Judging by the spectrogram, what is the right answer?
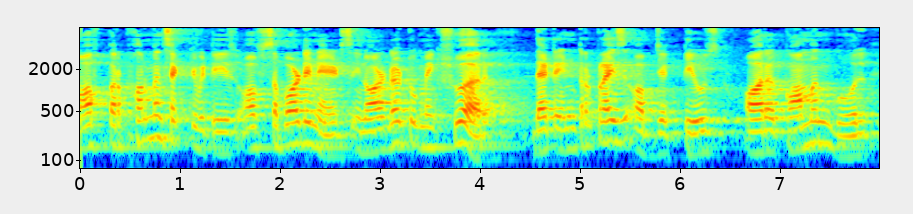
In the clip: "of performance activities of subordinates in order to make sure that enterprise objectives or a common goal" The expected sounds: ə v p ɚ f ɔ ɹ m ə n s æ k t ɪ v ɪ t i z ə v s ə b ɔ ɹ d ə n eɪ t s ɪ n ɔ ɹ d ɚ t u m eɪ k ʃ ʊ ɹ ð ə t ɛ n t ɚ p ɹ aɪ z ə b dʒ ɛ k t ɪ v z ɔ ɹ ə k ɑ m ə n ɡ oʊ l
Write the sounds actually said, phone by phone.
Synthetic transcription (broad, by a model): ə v p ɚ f ɔ ɹ m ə n s æ k t ɪ v ɪ t i z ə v s ə b ɔ ɹ d ə n eɪ t s ɪ n ɔ ɹ d ɚ t u m eɪ k ʃ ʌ ɹ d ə t ɛ n t ɚ p ɹ aɪ z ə b dʒ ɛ k t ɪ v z ɔ ɹ ə k ɑ m ə n ɡ oʊ l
